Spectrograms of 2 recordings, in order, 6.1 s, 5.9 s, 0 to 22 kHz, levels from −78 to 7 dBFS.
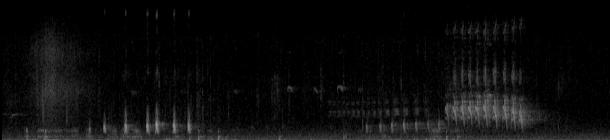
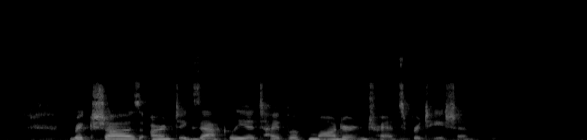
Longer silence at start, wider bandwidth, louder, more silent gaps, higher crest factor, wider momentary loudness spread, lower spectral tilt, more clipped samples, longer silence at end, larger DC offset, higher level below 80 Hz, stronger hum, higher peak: second, 0 s vs 0.35 s; first, over 20 kHz vs 13.5 kHz; about the same, -39 LUFS vs -41 LUFS; neither; first, 24 dB vs 18 dB; first, 19 LU vs 12 LU; second, -1.5 dB/octave vs -4.5 dB/octave; neither; second, 0 s vs 1.15 s; first, 0.2% vs under 0.1%; first, -58 dBFS vs -86 dBFS; neither; first, -18 dBFS vs -24 dBFS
